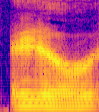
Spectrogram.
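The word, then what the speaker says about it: Ayr: so we were pretty close to AER AER pronounced AI a y r is air AI R and you put the emphasis on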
